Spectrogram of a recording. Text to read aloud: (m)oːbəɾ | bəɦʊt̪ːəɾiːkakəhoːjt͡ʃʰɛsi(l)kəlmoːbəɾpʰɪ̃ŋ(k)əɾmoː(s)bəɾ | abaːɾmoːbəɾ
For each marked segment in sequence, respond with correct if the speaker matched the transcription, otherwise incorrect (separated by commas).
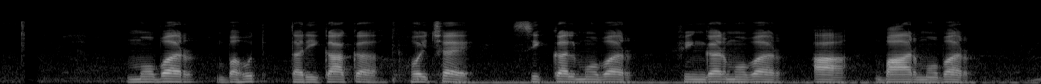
correct, incorrect, incorrect, incorrect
